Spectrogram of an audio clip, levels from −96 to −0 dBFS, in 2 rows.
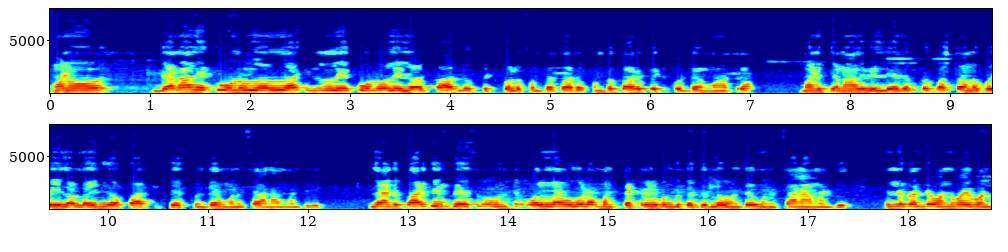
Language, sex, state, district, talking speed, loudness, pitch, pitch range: Telugu, male, Andhra Pradesh, Anantapur, 135 wpm, -13 LUFS, 175 Hz, 165-185 Hz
